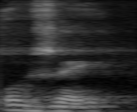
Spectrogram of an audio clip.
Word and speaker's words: OSE: France cared for by ose pronounced Jose a French Jewish welfare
